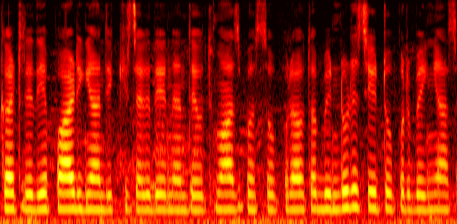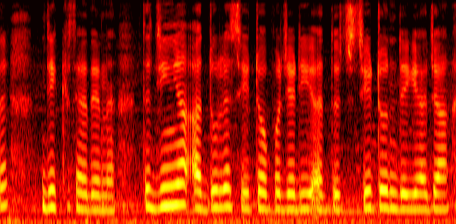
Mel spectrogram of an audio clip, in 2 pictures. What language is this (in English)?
Dogri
